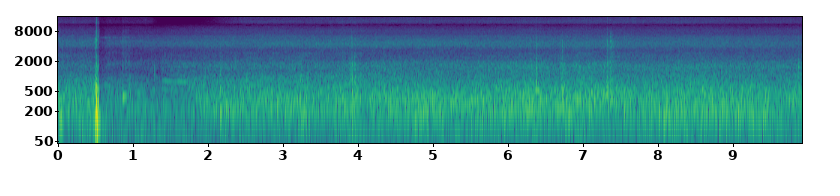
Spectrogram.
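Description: Steady rush of a rocky stream and small waterfall, with a sharp click about half a second in.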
